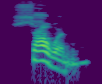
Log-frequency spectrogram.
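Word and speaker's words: Samhain: was something that the ancient Kelts called sin. We spell it Sam Hayne. S A M H A I N.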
